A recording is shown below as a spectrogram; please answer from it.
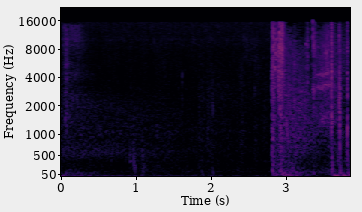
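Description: A short burst of gunfire in a Fortnite FNCS final match, sharp and loud, breaking in near the end over a low, faint rumble of game ambience, with a second crack just after.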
